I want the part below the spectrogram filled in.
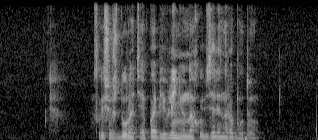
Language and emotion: Russian, angry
